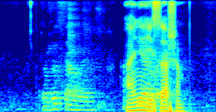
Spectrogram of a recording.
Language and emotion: Russian, neutral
